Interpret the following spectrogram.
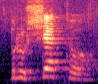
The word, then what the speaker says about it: prosciutto: What's it pronounced? Prosciutto.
